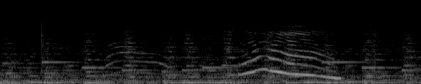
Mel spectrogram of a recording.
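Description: A cat meows in a long rising and falling cry, with shorter mewing sounds before it, heard over quiet background noise and a soft voice.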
